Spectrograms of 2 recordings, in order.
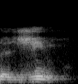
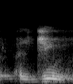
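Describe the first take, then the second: First: The jim is a fricative with the sound flowing. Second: The jim is a stop with the sound blocked. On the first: This is a colloquial dialect pronunciation. The speaker calls it wrong. "يقولون الجيم، يقول لك أج" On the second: This is the standard recitation pronunciation. The speaker calls it right. "في المغرب لا يقولون الجيم"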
